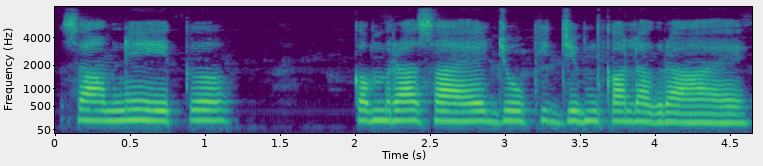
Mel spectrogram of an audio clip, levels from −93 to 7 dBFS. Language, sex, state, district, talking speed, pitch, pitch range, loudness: Hindi, female, Uttar Pradesh, Shamli, 155 wpm, 195 Hz, 190-205 Hz, -18 LUFS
